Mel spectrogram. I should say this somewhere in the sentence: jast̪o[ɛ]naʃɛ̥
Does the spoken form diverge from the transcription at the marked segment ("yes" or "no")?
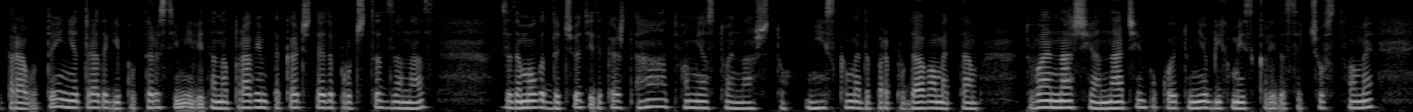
no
